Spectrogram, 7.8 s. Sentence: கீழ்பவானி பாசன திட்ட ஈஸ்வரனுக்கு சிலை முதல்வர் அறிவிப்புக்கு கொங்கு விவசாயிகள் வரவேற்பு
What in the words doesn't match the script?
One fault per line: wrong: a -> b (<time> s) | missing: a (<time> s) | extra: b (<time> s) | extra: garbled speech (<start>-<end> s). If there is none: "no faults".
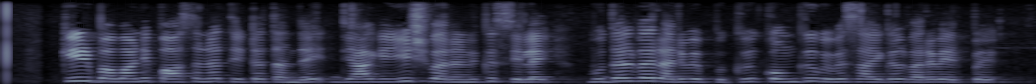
extra: தந்தை தியாகி (2.0 s)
